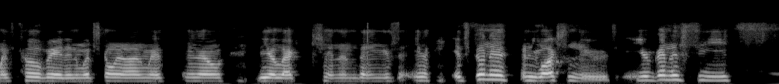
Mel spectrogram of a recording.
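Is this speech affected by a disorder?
Yes: cerebral palsy; from birth.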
